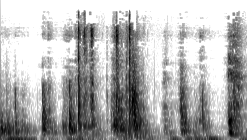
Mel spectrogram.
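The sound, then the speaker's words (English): A door being bolted shut: a run of heavy wooden clunks and rattling knocks, with a brief metallic scrape of the bolt sliding home, moderately loud and without voices. “I'll bolt the door.”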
